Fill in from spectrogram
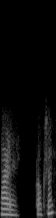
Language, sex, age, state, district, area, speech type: Assamese, female, 30-45, Assam, Biswanath, rural, conversation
